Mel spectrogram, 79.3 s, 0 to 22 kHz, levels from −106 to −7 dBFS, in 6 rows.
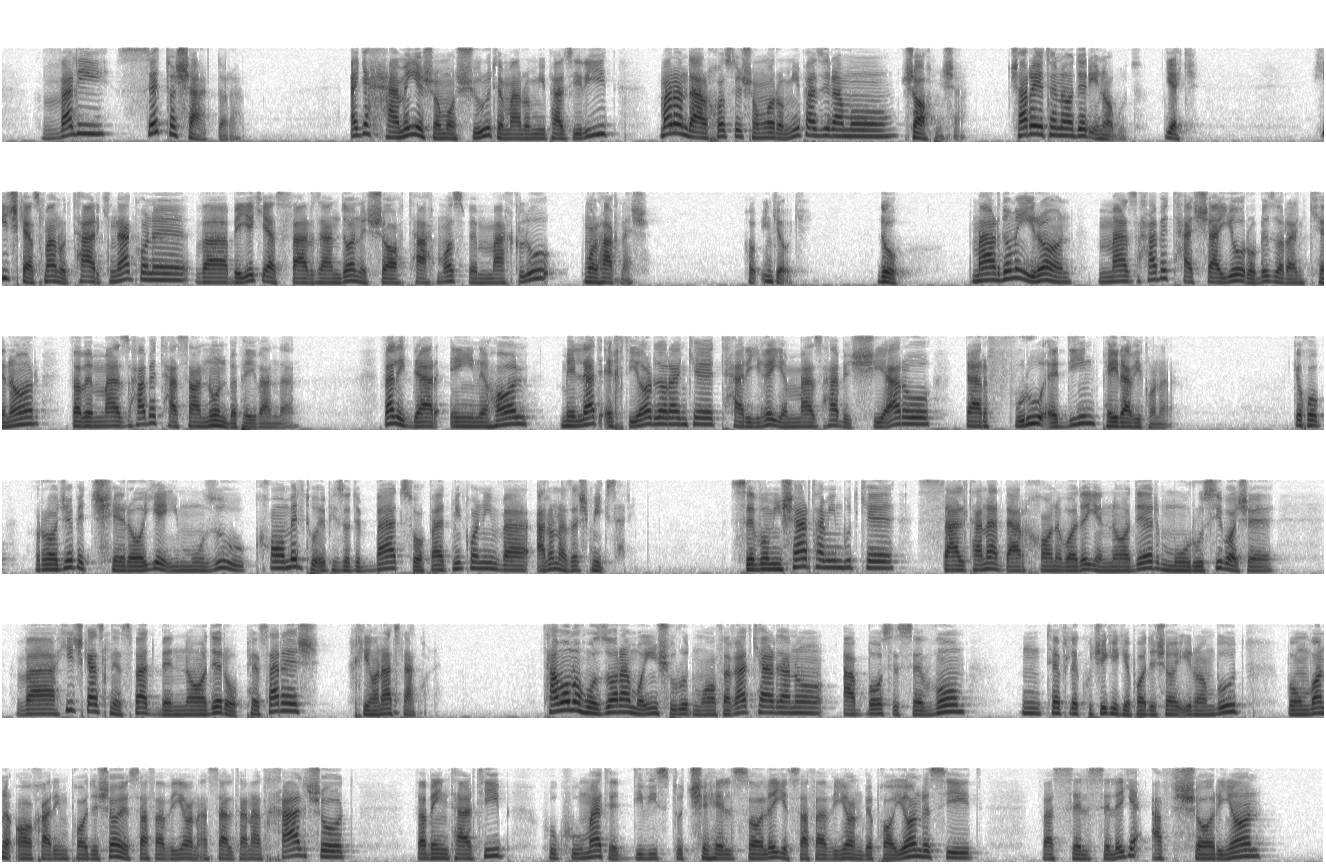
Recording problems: garbled, watery; badly; nothing above 5.5 kHz

